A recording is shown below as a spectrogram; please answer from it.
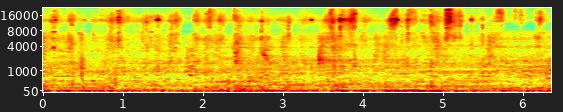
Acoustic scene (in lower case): residential area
